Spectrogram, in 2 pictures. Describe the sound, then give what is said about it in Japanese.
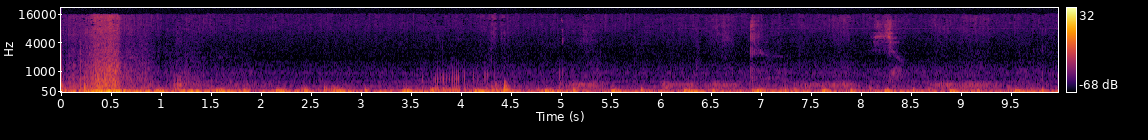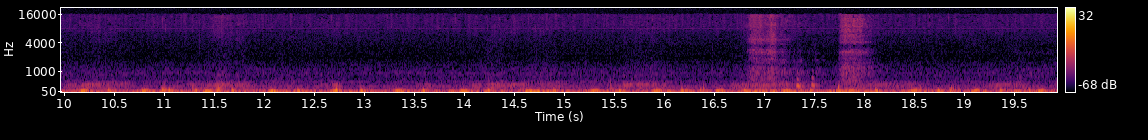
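A steady heartbeat through a stethoscope, from a heart that sits left of the chest's center: dull, low thumps repeating in a regular rhythm over a muffled rumbling hum, with a few faint scratchy rustles. “私ね、真ん中よりほんと左にね、あるの心臓。”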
